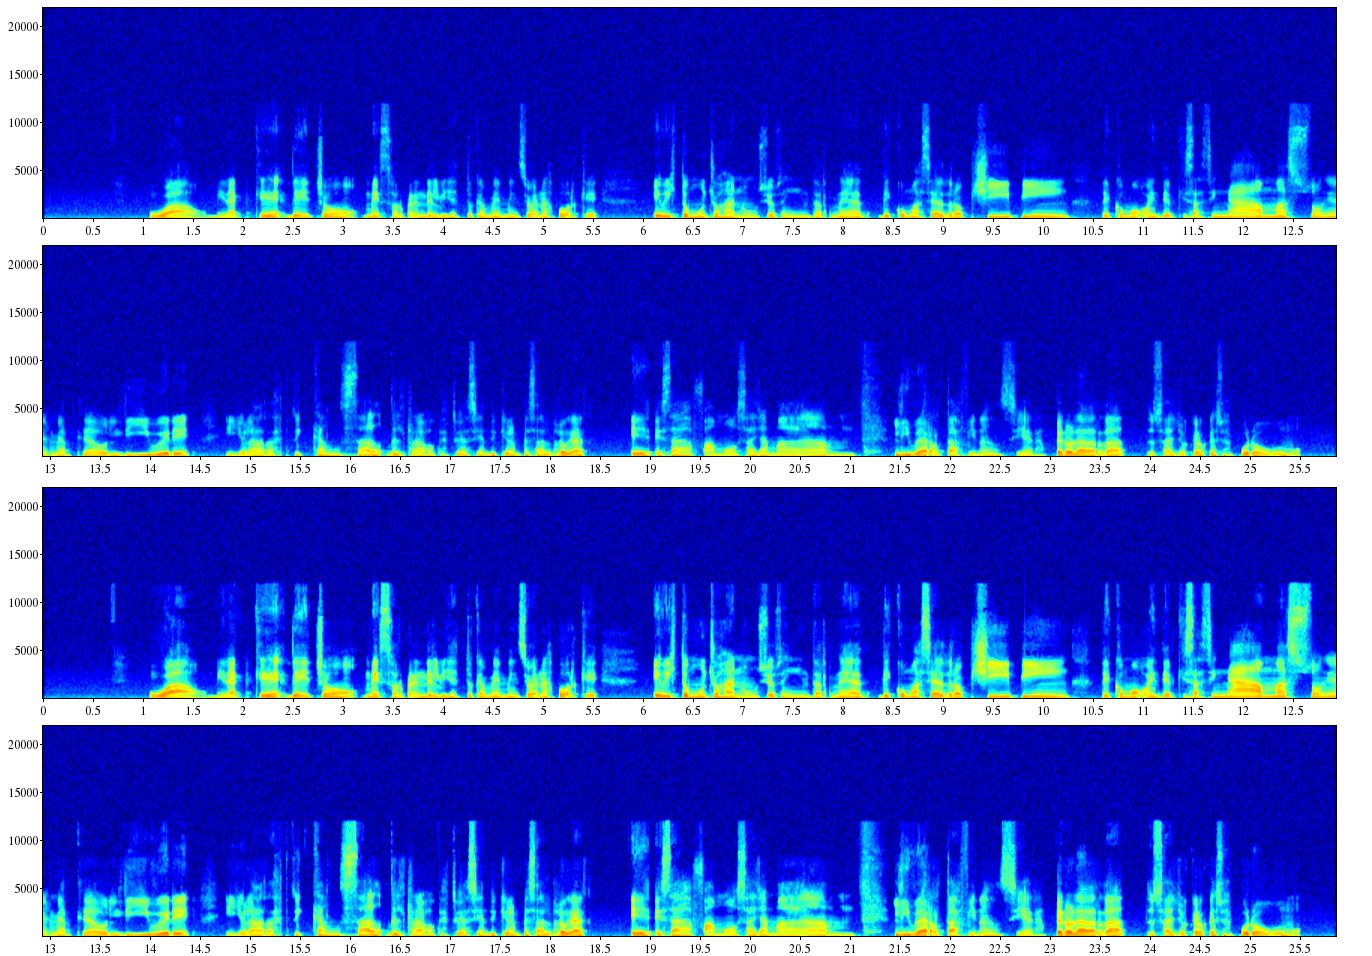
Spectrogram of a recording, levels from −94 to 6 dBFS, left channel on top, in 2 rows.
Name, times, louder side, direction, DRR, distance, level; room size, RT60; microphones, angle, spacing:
voice 1, 1.1-5.5 6.1-10.3 10.6-14.4 14.8-18.4 18.8-25.5, right 2 dB, 50° right, 2.0 m, -26 dB
open air
head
